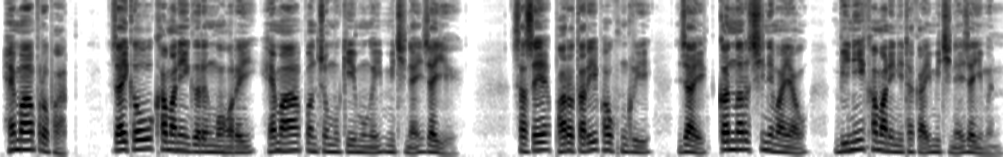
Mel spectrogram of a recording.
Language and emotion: Bodo, neutral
